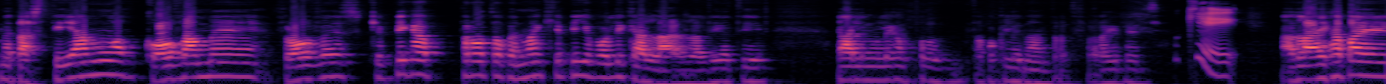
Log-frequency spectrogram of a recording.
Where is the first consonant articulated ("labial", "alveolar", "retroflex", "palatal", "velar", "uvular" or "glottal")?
labial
